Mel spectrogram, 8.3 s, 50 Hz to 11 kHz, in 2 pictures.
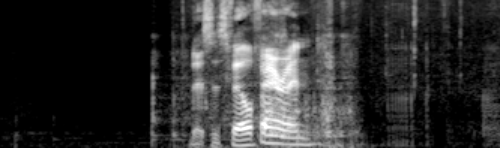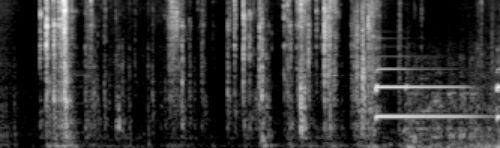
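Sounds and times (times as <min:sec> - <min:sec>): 
speech: 0:01.6 - 0:03.0
objects clattering inside a car being driven around: 0:03.2 - 0:08.3
keys jangling inside a car being driven: 0:04.5 - 0:07.3.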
